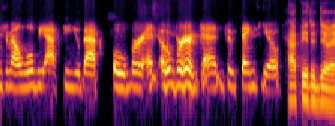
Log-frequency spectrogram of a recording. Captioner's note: laughter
